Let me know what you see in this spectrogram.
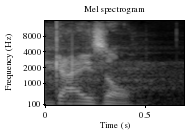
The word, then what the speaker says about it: Geisel: Geisel.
